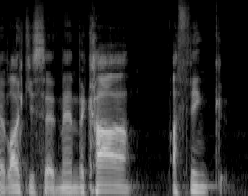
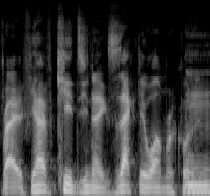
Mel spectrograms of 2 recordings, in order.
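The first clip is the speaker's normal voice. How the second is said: usual speaking voice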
